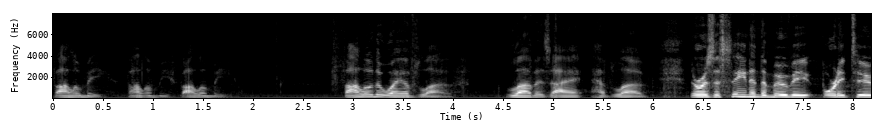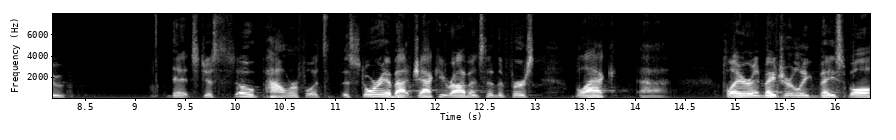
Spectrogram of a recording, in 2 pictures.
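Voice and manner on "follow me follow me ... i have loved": imitated whisper, lower and quieter. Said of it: "what's he whisper?".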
